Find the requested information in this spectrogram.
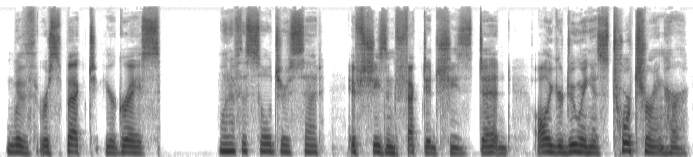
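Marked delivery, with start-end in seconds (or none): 0.1-1.6 low, measured polite objection; a lower, grave, deferential soldier voice; wary soldier. A narrator's reading. Soldier addressing Darina. 3.5-6.9 low, blunt soldier voice; grim soldier. A narrator's reading. Soldier argues Lydia is doomed, low and grim.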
